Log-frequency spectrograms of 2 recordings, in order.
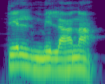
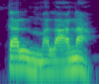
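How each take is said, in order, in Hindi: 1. पहले दो स्वर 'i' की आवाज़ें हैं। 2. पहले दो स्वर 'a' की आवाज़ें हैं। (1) "ये गलत है" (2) "ते के ऊपर भी जबर है और मीम के ऊपर भी जबर है"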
